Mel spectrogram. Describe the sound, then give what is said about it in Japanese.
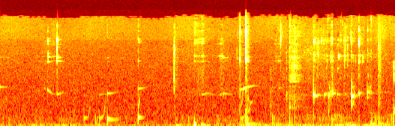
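Liquid sloshing inside a small Suntory Kaku whisky mini bottle, a run of wet glugs and bright glassy clinks and drips coming in irregular bursts, fairly quiet, with no talking. “これね、リキッドサウンドをやるのにね、一番いいボトルです、これ。”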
